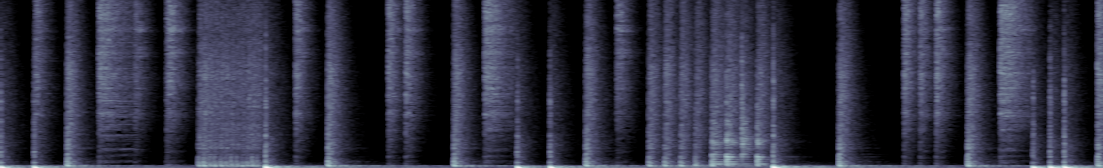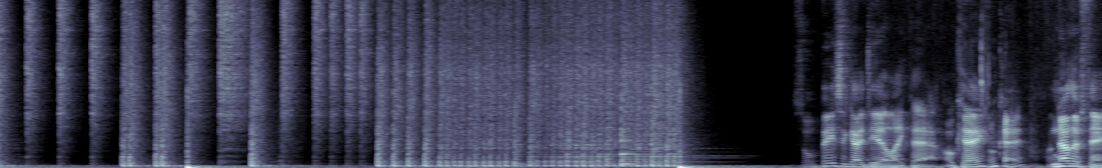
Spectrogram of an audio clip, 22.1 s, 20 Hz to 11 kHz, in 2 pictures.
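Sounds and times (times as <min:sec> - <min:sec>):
bass drum: 0:00.0 - 0:01.0, 0:02.6 - 0:04.1, 0:05.0 - 0:09.3, 0:10.2 - 0:11.5, 0:12.3 - 0:18.6
dry muffled snare drum: 0:00.0 - 0:18.2
drum kit groove: 0:00.0 - 0:18.3.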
